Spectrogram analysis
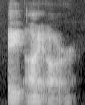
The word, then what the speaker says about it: air: And then the next word is A-I-R, and that should be pronounced air.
